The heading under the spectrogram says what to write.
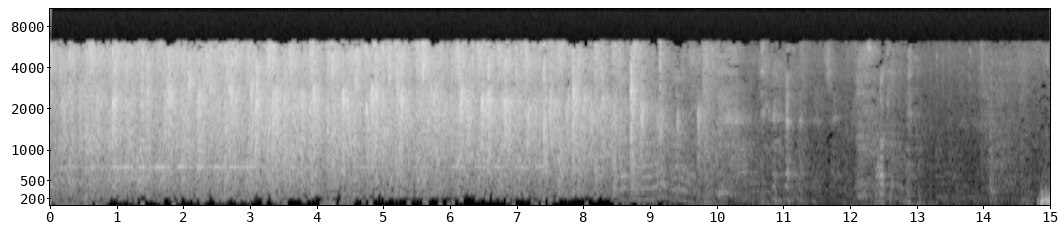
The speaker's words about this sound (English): Another big round of applause for Deva Amrita Swami.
